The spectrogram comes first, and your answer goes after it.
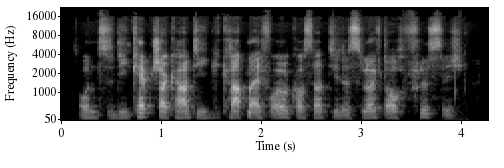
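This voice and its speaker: In a very clean recording with a silent background, a man speaks in a flat monotone at a moderate pace and medium pitch. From Germany, Polish parents. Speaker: podcast co-host and streamer. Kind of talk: casual chat.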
